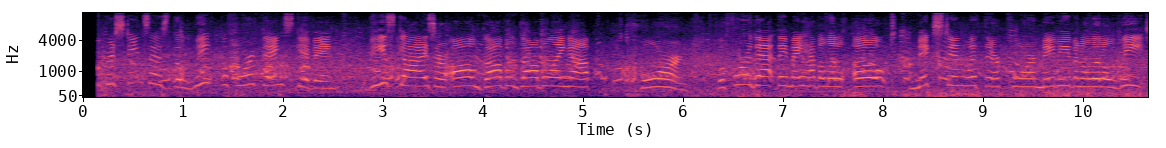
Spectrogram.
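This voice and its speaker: Over noticeable background noise, a woman projects a raised voice at an extremely high pitch, keeping a moderate pace and ordinary pitch variation. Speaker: TV news reporter. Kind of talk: TV news report narration.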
